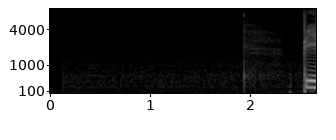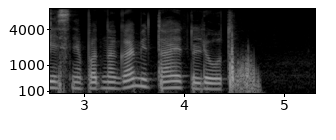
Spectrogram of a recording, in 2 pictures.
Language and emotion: Russian, neutral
